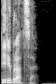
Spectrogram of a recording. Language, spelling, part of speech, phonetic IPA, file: Russian, перебраться, verb, [pʲɪrʲɪˈbrat͡sːə], Ru-перебраться.ogg
- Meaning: 1. to get over (an obstacle or to a place), to cross 2. to move (to some place) 3. passive of перебра́ть (perebrátʹ)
